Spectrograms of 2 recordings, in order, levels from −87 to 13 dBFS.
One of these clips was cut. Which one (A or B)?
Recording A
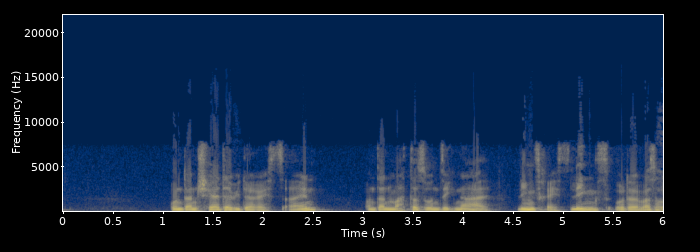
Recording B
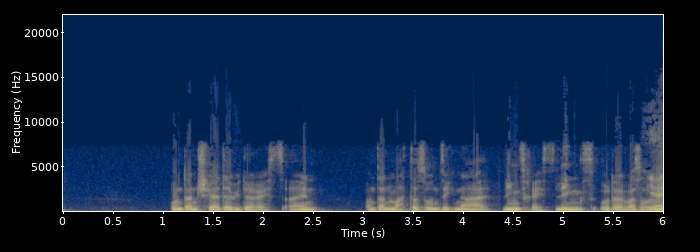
B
